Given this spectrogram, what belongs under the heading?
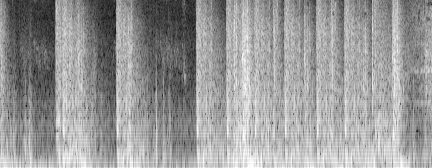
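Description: Rapid bursts of gunfire from the Brawl Stars video game, loud and close, in several clustered volleys separated by brief pauses, with no talking over them.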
